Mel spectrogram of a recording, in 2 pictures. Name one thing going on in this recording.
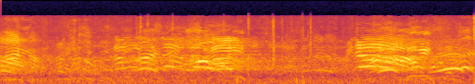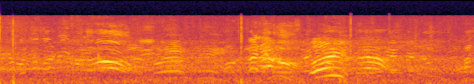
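Young men shout to each other across an open outdoor pitch.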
